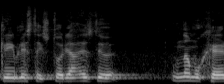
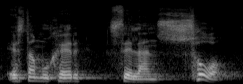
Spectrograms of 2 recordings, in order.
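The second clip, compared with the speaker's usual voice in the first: usual speaking voice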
